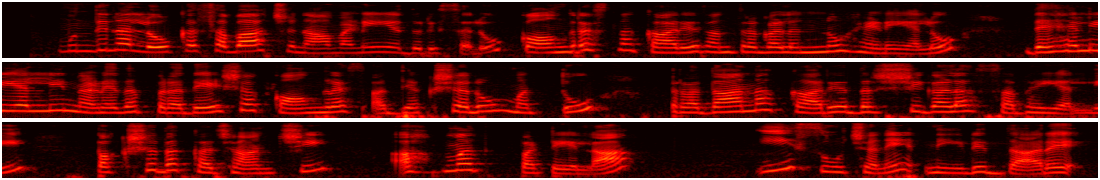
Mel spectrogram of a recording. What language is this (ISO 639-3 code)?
kan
